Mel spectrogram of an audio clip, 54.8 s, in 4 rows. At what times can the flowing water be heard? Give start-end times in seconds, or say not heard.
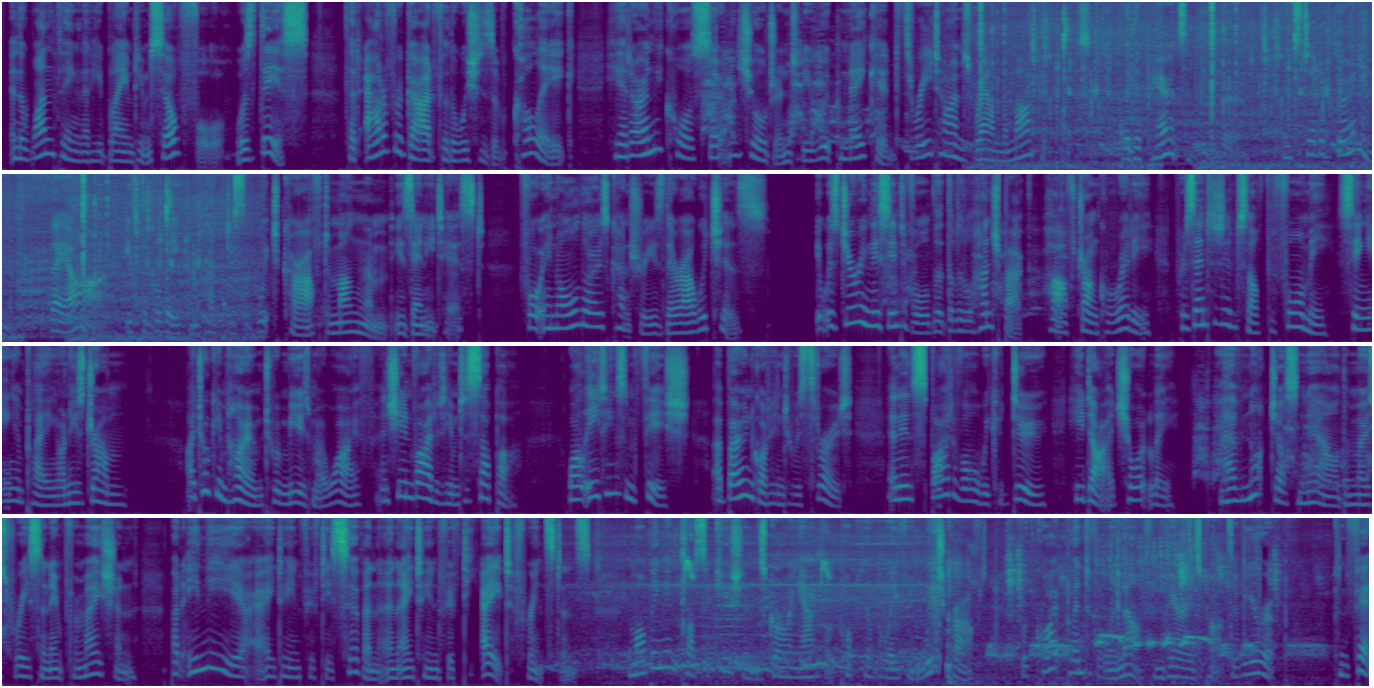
not heard.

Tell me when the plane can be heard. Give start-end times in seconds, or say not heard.
10.6-16.4.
